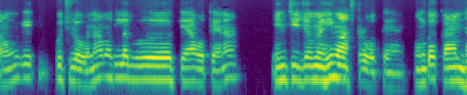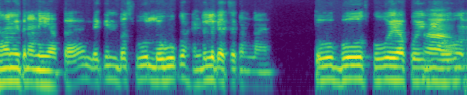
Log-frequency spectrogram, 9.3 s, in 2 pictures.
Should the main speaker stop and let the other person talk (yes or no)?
no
